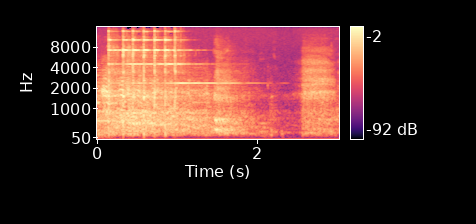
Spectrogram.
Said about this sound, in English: I'm putting it down now. But I still got my bell.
